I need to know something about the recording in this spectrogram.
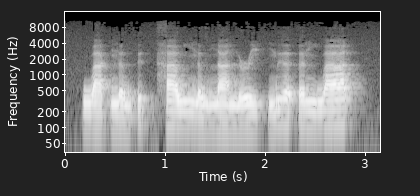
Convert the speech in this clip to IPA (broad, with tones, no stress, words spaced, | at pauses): wa˨˩k̚ŋə˨˩˨wʔɨ˦˥k̚ha˧w ŋə˨˩wna˨˩n ɹi˨˩k̚mɨ˧ə̯ ʔə˧ŋwa˦˥t̚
